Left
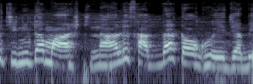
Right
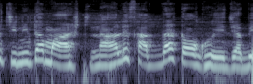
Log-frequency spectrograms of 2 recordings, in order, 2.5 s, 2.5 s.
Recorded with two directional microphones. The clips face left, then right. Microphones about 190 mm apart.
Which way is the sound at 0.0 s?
15° right (ahead or behind).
